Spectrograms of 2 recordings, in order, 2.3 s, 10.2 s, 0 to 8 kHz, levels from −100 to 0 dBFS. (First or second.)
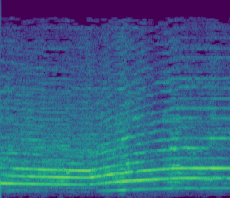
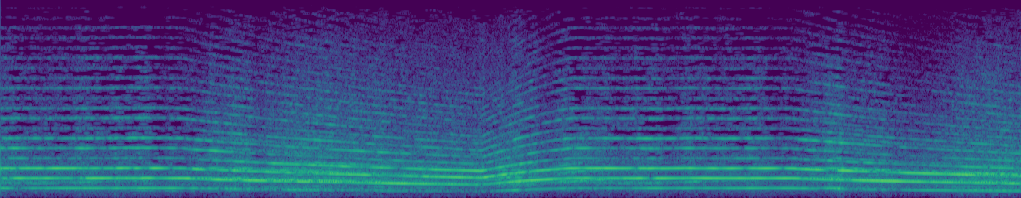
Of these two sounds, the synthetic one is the first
